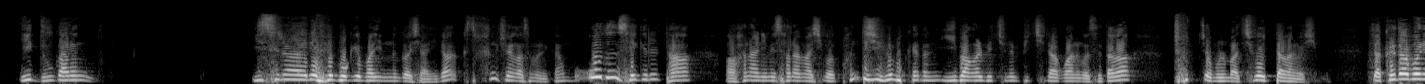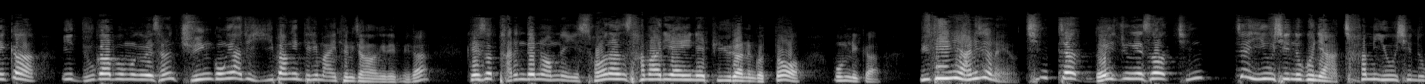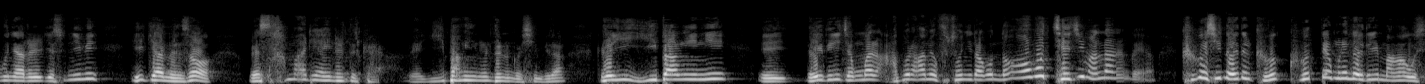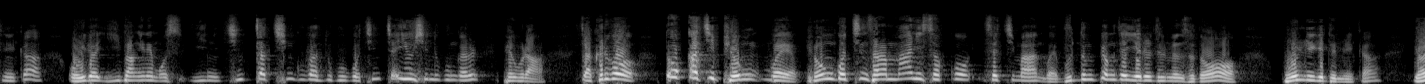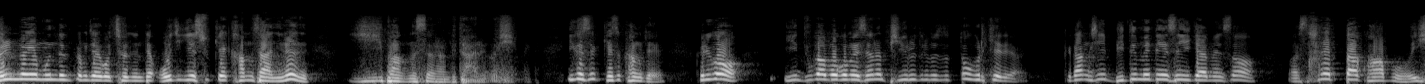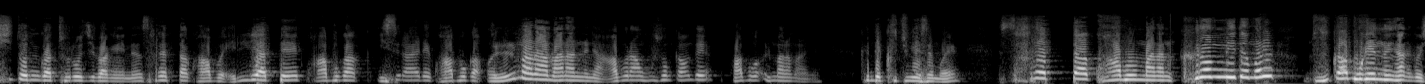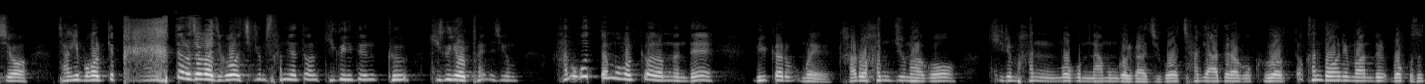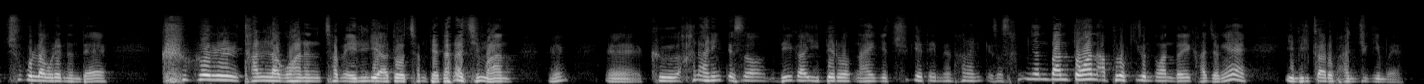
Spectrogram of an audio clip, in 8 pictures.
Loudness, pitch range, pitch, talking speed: -19 LUFS, 160-225 Hz, 190 Hz, 350 characters per minute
